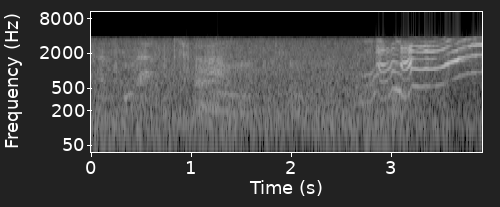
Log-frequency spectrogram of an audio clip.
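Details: Whippet puppies at home: soft low murmuring, then rising, wavering high whines near the end that grow louder and climb in pitch over about a second.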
